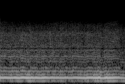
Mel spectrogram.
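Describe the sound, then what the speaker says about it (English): A bee buzzing steadily and loudly close by, a continuous droning hum with no talking over it. "Oh, well, that's a bee."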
